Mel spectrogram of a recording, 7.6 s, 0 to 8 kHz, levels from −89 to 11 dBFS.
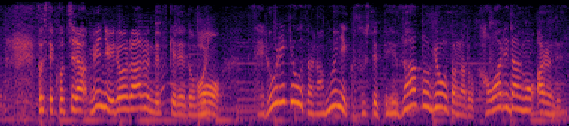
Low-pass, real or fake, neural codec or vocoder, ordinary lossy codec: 7.2 kHz; real; none; Opus, 24 kbps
